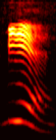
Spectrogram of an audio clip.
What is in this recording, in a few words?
"mian4", mandarin, female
